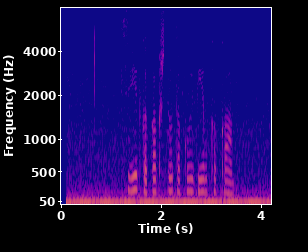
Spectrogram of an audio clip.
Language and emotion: Russian, neutral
